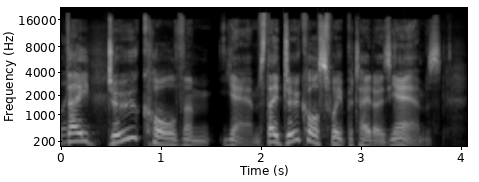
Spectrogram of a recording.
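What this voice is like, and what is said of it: Non-American accent. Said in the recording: “I'm not American. I don't know if you can tell that from my voice”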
